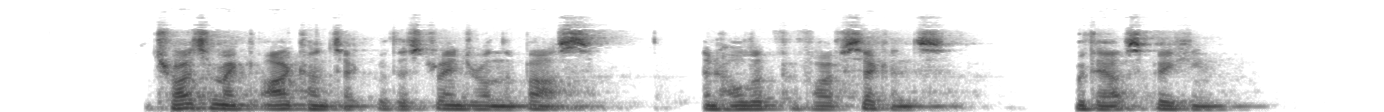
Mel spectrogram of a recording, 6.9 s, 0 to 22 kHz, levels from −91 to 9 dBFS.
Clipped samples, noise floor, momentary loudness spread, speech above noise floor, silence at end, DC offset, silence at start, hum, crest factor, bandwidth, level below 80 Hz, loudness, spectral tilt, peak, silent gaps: under 0.1%; under -90 dBFS; 11 LU; over 70 dB; 0.65 s; under 0.1%; 0.8 s; none; 20 dB; 9.2 kHz; -62 dBFS; -19 LUFS; -4 dB/octave; -2 dBFS; none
